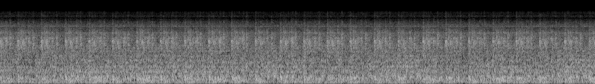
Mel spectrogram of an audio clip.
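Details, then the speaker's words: 1969 Buick Wildcat V8, barn-stored 26 years since 1998, idling after its first revival with coolant very low and the water pump weeping: even, busy idle with a steady beat and no heavy knock underneath; engine running well. "but this thing is alive and it is a runner and it sounds pretty darn good"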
